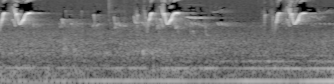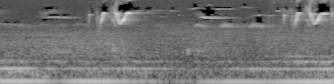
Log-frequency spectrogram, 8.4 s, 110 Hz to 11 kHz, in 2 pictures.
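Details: A White-eared Monarch (Monarcha leucotis) in Dayboro, SE Queensland, on 17 Aug 2010 gives a repeated high, swooping call with a buzzy edge, about every two seconds, over a low steady hum.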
